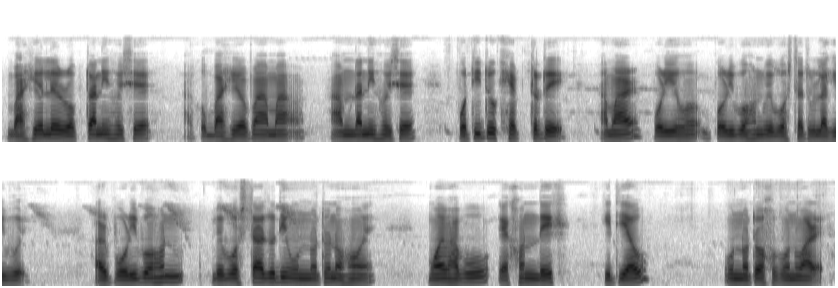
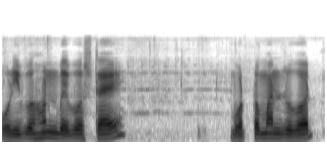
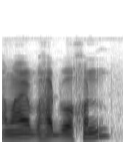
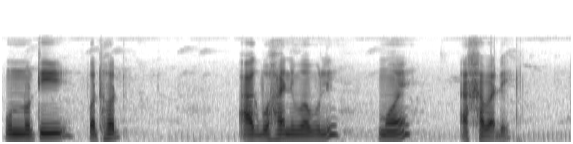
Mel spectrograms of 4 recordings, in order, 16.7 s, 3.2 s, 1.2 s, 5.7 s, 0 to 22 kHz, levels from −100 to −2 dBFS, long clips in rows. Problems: background sounds at intervals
